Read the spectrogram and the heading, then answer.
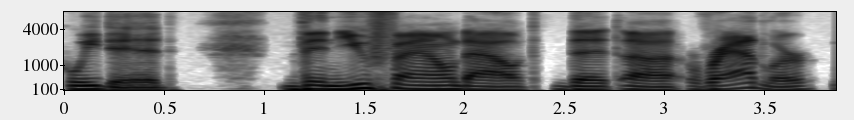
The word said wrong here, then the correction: Radler: no, no, I said that wrong. How do you say it? – Rodler. – Rodler. See, it looks like Radler because I'm from the South.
